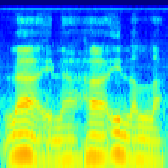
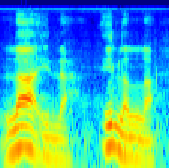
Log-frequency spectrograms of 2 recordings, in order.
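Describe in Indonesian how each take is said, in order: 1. Bunyi h pada ilaha jelas diucapkan. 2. Bunyi h pada ilaha dihilangkan. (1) "Cara berzikir misalnya ... tidak dilarang ya" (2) "Tapi kalau salah ... Jadi ha itu kemana? Jangan hilang ha"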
